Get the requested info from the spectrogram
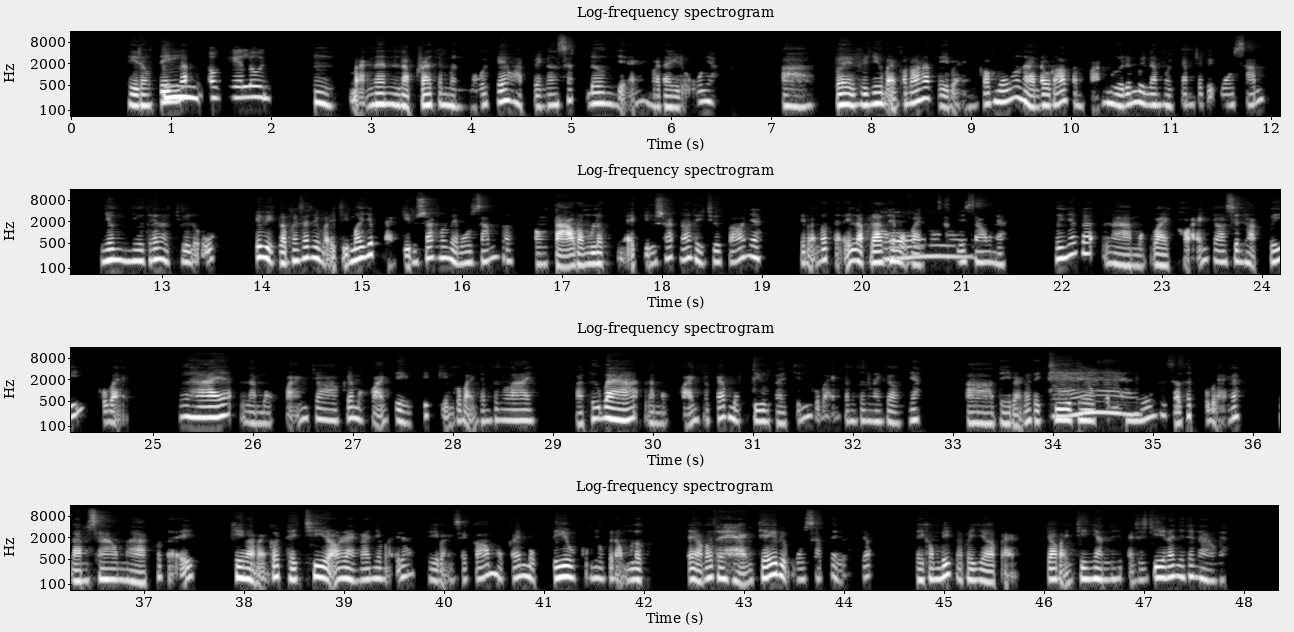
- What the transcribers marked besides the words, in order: other background noise; tapping
- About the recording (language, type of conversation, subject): Vietnamese, advice, Làm sao tôi có thể quản lý ngân sách tốt hơn khi mua sắm?
- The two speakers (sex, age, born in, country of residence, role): female, 25-29, Vietnam, Malaysia, user; male, 20-24, Vietnam, Vietnam, advisor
